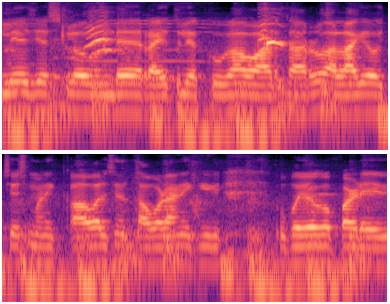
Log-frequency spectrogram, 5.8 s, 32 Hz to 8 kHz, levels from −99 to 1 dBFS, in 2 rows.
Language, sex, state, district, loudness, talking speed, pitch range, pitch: Telugu, male, Andhra Pradesh, Sri Satya Sai, -19 LUFS, 125 wpm, 125-130 Hz, 130 Hz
